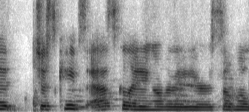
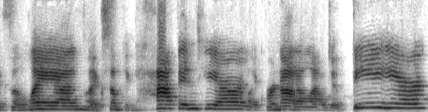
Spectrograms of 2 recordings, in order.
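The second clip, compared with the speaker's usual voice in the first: mock, frantic, rambling, rising panic; 3 dB quieter than usual. Retelling own words during a panic attack on vacation: imitating own freaking out. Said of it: "freaking out over it".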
